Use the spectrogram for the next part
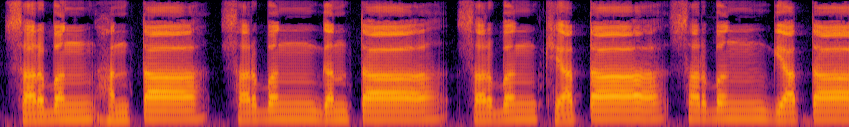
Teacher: ਬੱਬੇ ਨੂੰ ਟਿੱਪੀ ਲੱਗੀ ਹੋਈ ਹੈ। ਸਰਬੰ ਥੋੜ੍ਹਾ ਜਿਹਾ ਪੋਲਾ ਕਰਨਾ ਹੈ। ਜੇਕਰ ਥੋੜ੍ਹਾ ਜਿਹਾ ਜ਼ਿਆਦਾ ਭਾਰਾ ਹੋ ਗਿਆ, ਬੱਬੇ ਦੇ ਦਾਬ ਆਈ ਅਤੇ ਭੱਬਾ ਬਣ ਜਾਏਗਾ।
